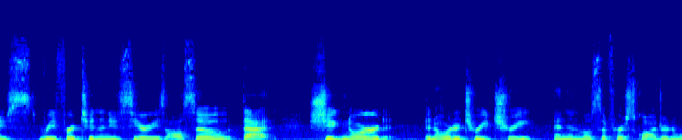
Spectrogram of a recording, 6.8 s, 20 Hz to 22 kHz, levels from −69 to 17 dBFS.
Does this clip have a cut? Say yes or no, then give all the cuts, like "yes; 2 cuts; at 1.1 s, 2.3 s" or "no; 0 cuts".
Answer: no; 0 cuts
